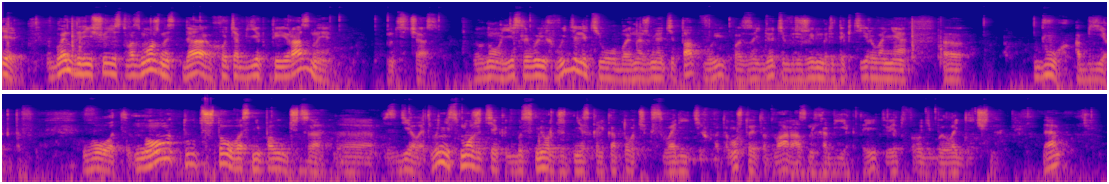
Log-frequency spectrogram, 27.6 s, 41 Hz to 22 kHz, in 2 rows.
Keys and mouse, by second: 1.4-1.9 middle drag, 2.4 right click, 4.1 right click, 4.6 right click, 5.3 right click, 6.4 shift+right click, 8.0 Tab, 8.8 middle click, 9.7 middle click, 12.2 middle click, 17.1 middle click, 18.8 right click, 19.4 shift+right click, 24.5 middle click, 25.3 alt+right click, 25.9 alt+right click, 26.6 middle click.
